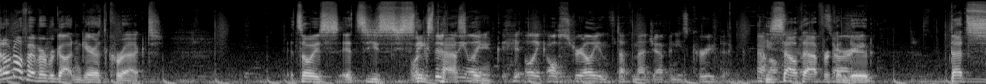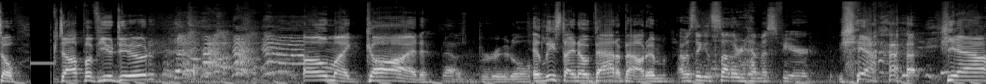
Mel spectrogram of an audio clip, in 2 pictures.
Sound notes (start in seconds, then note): 10.1 beeps; 11.3 colleagues laughing; 18.2 laughs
